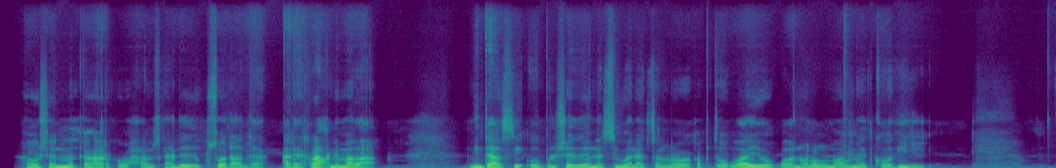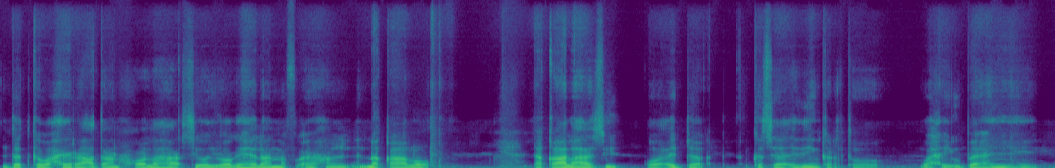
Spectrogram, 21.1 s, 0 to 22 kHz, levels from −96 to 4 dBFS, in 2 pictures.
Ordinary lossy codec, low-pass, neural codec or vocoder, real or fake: none; none; codec, 44.1 kHz, 7.8 kbps, DAC; fake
